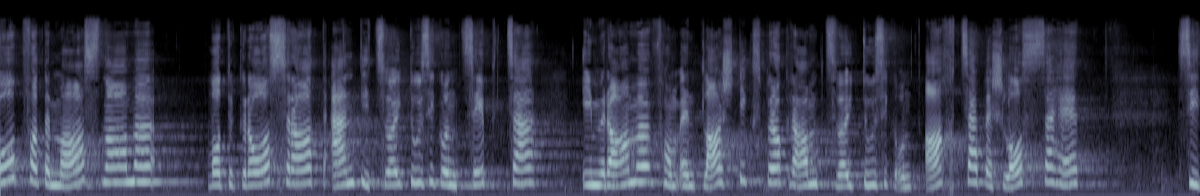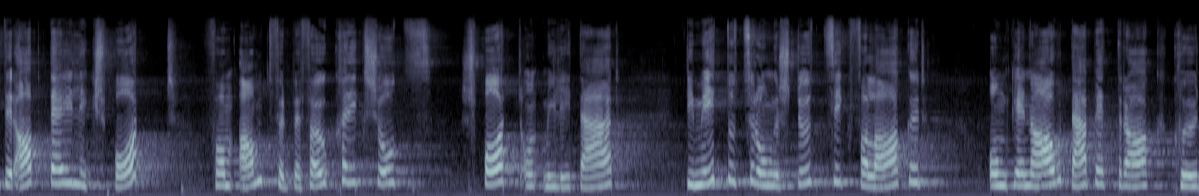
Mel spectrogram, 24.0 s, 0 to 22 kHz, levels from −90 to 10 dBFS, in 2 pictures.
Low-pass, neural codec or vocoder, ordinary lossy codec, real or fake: 14.4 kHz; vocoder, 44.1 kHz, 128 mel bands every 512 samples, BigVGAN v2; none; fake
